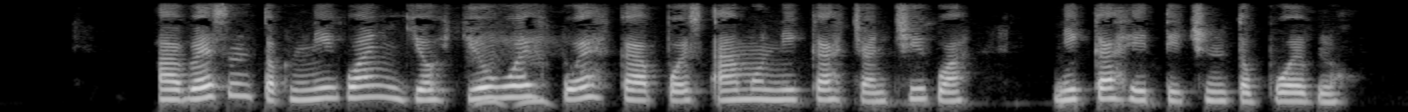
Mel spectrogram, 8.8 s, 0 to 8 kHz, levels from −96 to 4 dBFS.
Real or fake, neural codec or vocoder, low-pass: real; none; 7.2 kHz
